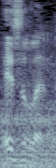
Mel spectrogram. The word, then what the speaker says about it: Iselin: it's like 10 minutes before Edison right here Iselin yeah it's pronounced Island I know it's kind of uh weird but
